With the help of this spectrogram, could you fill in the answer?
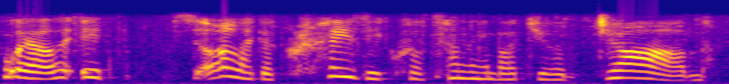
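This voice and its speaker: An actress playing a nervous young wife shaken by a nightmare, breathless and pleading, in 1940s radio acting style. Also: female voice, a little high, moderate pace, natural voice. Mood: anxious. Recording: muffled old radio recording with hiss.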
